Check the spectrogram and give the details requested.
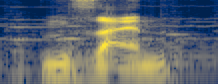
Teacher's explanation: voiced consonants, yeah, in Japanese, in classical Japanese, were actually also prenasalized, so it would be Nzen.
